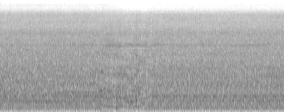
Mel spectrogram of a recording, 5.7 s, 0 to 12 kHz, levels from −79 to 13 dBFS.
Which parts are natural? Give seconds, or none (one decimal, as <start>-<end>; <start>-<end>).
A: 0.0-2.0; 3.1-5.7

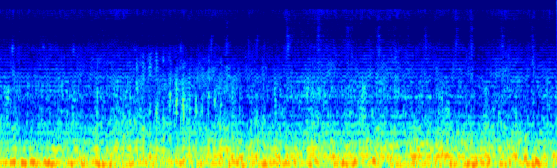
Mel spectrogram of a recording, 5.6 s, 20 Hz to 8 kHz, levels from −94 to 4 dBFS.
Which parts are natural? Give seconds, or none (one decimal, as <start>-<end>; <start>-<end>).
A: none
